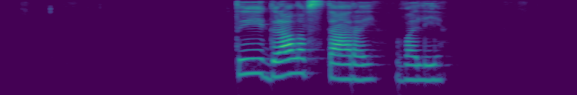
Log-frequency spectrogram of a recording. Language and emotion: Russian, neutral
